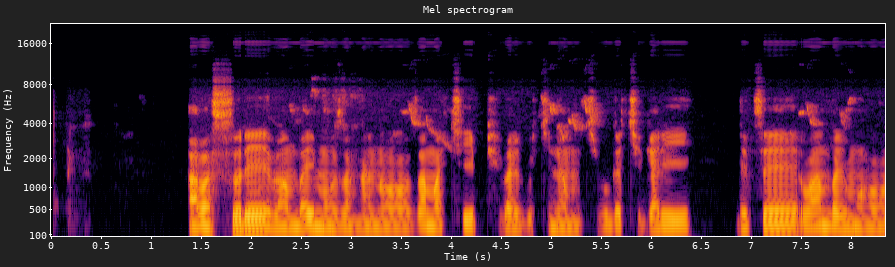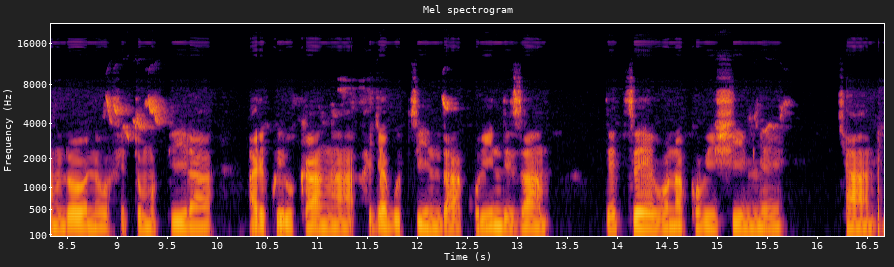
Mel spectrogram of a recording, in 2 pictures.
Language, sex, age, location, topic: Kinyarwanda, male, 18-24, Nyagatare, government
